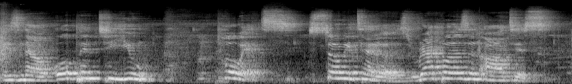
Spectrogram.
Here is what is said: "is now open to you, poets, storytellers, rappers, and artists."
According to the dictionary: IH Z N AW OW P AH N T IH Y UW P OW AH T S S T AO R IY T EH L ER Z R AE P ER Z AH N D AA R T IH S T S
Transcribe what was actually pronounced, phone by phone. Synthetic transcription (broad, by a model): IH Z N AW OW P AH N T IH Y UW P OW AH T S S T AO R IY T EH L ER Z R AE P ER Z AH N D AA R T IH S T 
